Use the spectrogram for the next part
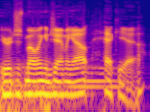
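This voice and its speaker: A man's voice: sits low, moderate pace. A young man casually chatting with viewers and reading their messages while streaming a video game. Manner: relaxed, chatty, reading chat aloud. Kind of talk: casual let's-play chat. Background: game music.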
